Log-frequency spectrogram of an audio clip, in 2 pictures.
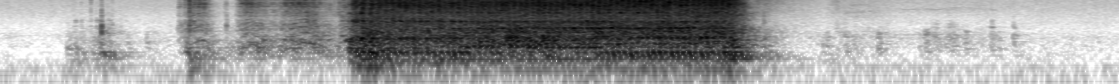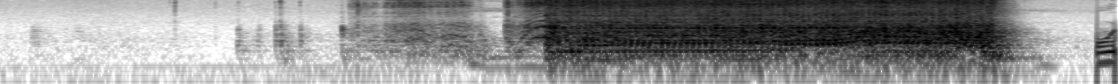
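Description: Power driver sinking screws into a wooden entertainment center, two long loud bursts separated by quieter handling noises, close by and with no talk.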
